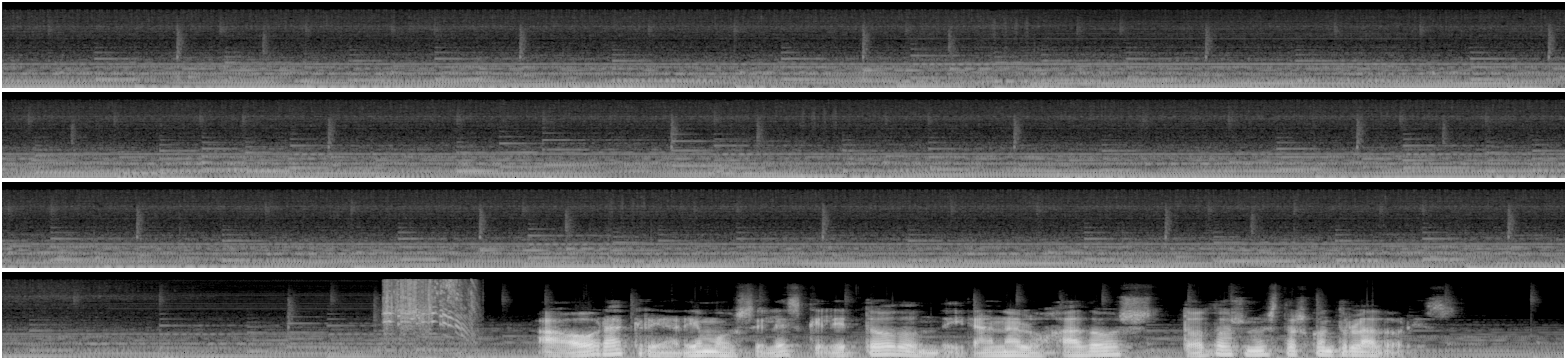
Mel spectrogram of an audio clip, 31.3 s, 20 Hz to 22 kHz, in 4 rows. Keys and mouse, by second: 0.2 middle click, 0.3-2.6 middle drag, 0.4 Tab, 1.8 click, 2.1 shift+f, 2.5 Return, 2.7 Tab, 3.3 click, 3.6 g, 4.3 click, 4.7 g, 5.6 click, 5.6 g, 5.8 middle click, 6.1 click, 7.4 Tab, 8.1 click, 9.7 click, 9.9 click, 10.3 Return, 10.7 shift+g, 11.4 click, 11.6 click, 11.9 Tab, 12.6 click, 12.8 click, 13.1 g, 14.6 g, 14.8 click, 15.9 g, 16.1 click, 16.3 Tab, 17.8 click, 18.1 click, 18.4 click, 18.8 click, 19.1 click, 19.3 click, 19.6 click, 20.3 shift+h, 20.5 Return, 20.8 Tab, 21.7 g, 22.1 click, 22.5 g, 22.8 click, 23.4 g, 23.6 click, 23.7 middle click, 23.9 Tab, 24.3 ctrl+l, 24.9 shift+middle click, 25.8 shift+a, 25.8 ctrl+super+middle click, 26.7-28.1 shift+middle drag, 29.6 shift+a, 31.1 click.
